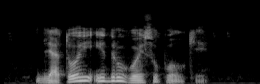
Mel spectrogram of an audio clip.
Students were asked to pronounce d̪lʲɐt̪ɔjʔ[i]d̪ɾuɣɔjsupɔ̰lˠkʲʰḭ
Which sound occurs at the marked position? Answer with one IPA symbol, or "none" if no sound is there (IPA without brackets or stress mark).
i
